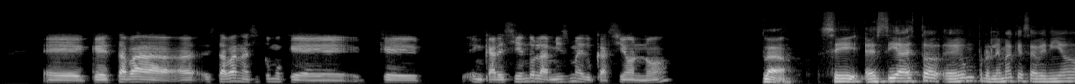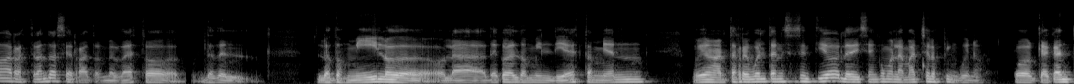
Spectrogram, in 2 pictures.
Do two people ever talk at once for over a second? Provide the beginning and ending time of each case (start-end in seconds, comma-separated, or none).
none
